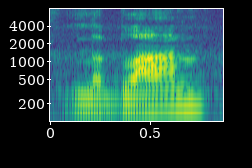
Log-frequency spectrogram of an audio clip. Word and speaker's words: LeBlanc: I don't pronounce the C in LeBlanc. So are you not supposed to pronounce it? Is it? So it's LeBlanc? No C?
